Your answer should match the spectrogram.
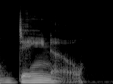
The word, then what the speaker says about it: Dano: Also found out today that it's pronounced Paul Dano.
